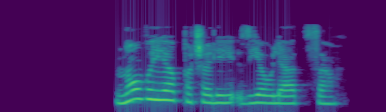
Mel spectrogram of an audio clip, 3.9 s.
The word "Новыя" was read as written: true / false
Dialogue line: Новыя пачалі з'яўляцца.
true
